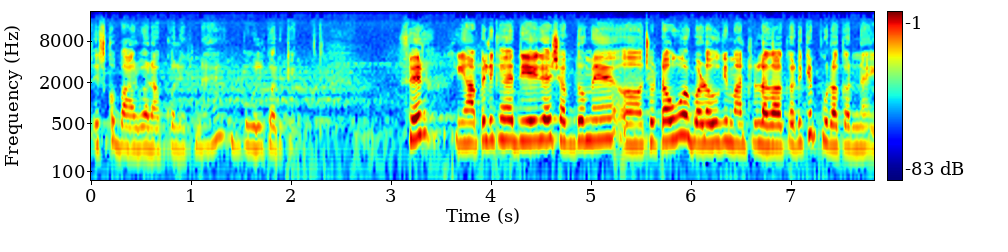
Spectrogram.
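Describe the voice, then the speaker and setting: A woman teaching a primary school Hindi lesson, slowly spelling out syllables and repeating words. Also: sits high, darkish tone, in a large hall. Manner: slow, repetitive, spells out syllables. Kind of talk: classroom lesson.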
